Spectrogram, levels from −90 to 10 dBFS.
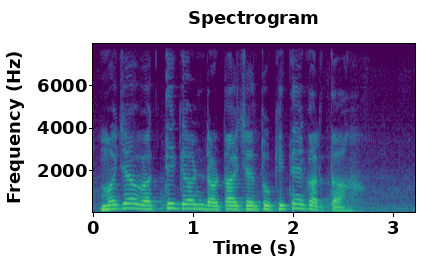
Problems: none marked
